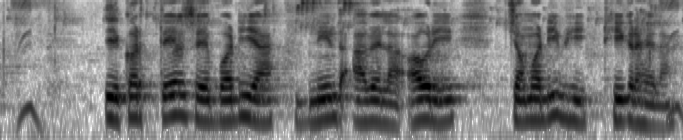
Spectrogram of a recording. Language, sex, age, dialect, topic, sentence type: Bhojpuri, male, <18, Northern, agriculture, statement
